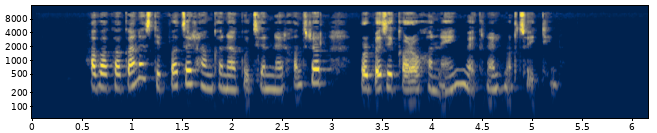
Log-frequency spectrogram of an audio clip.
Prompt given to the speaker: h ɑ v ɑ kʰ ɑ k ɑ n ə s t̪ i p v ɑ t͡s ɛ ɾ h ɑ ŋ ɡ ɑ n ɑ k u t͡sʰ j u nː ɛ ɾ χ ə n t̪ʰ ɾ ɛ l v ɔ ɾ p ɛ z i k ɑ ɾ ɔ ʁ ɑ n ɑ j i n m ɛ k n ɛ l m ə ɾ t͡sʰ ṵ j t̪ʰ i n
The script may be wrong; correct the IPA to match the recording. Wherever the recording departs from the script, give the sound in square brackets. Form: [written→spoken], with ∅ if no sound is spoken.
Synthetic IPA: h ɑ v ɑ kʰ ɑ k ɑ n ə s t̪ i p v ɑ t͡s ɛ ɾ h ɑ ŋ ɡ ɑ n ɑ k u t͡sʰ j u nː ɛ ɾ χ ə n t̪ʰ ɾ ɛ l v ɔ ɾ p ɛ z i k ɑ ɾ ɔ ʁ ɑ n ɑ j i n m ɛ k n ɛ l m ə ɾ t͡sʰ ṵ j t̪ʰ i n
